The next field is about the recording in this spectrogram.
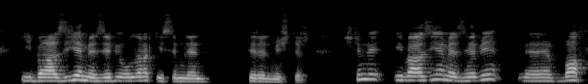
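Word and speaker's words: İbadiye: şimdi ibadiye mezhebi bak Farklı kaynaklarda bazen Eba diye bir katil gibi Elif Elif'in Üstün okunmasıyla bazen de ibadiye şeklinde telaffuzu tarih boyunca söz konusu olmuştur özellikle meşarik A dediğimiz Doğu bloğu ibadiler de ibazi şekline bazı şeklinde telaffuz daha yoğun bir şekilde olmuştur Abdullah Beni bazen üretemeyen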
